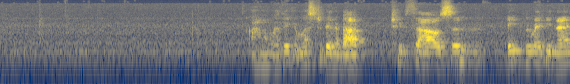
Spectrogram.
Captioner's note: none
